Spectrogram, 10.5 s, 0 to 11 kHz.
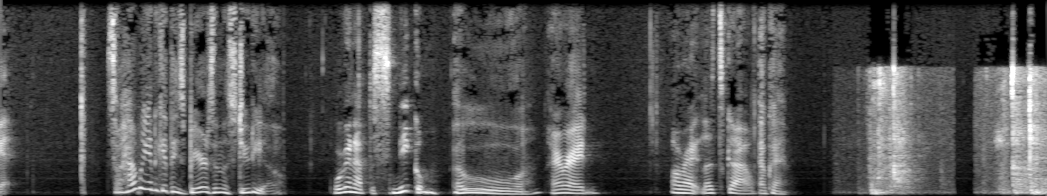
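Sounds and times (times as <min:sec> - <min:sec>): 
speech: 0:01.1 - 0:06.0, 0:06.7 - 0:08.0
heavy door opening and closing: 0:08.4 - 0:10.4.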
